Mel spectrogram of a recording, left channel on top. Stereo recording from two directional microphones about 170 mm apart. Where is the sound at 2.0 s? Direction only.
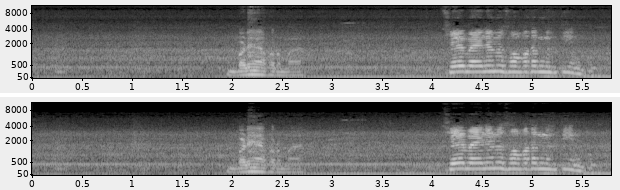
30° left (ahead or behind).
